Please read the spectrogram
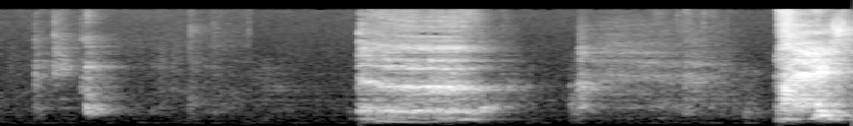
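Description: A person burps once, loudly, for just under a second about two seconds in, right after chugging from a drink can.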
